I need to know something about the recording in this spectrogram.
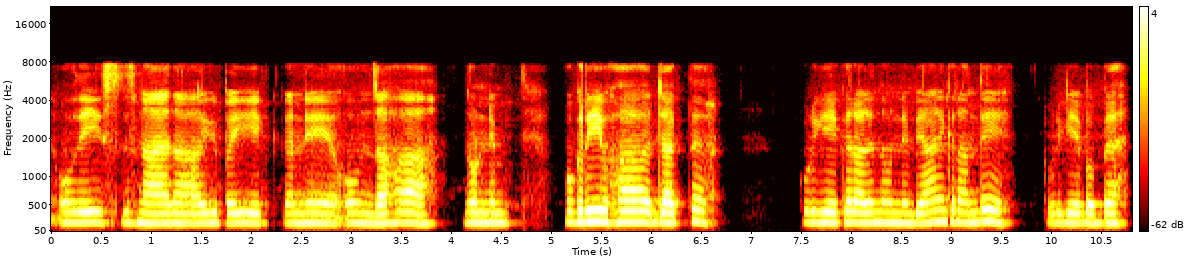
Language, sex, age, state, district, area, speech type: Dogri, female, 30-45, Jammu and Kashmir, Udhampur, rural, spontaneous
